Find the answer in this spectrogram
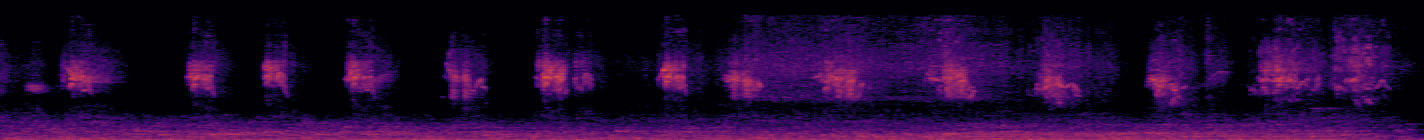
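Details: Nestling Eurasian tree sparrows begging for food from a parent: a string of shrill, high chirping bursts at about two per second, a faint low hum underneath.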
